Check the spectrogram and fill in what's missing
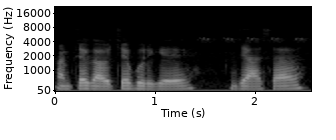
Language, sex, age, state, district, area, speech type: Goan Konkani, male, 18-30, Goa, Quepem, rural, spontaneous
